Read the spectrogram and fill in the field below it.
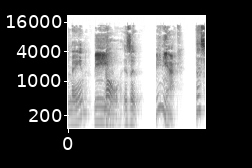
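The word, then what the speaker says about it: Maineiac: Maniac. That's not how it's spelled MAINEIA. Isn't that like, it's Maniac with Maine. Okay, gotcha.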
